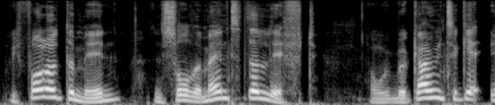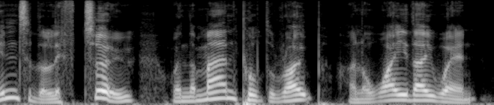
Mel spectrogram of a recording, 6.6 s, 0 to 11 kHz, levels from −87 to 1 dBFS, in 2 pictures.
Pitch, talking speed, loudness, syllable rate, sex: 155 Hz, 275 wpm, -17 LUFS, 6.7 syllables/s, male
